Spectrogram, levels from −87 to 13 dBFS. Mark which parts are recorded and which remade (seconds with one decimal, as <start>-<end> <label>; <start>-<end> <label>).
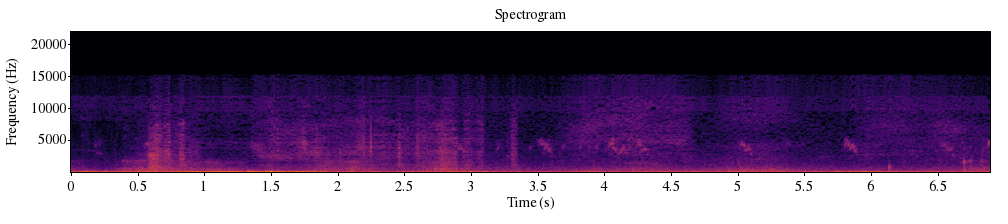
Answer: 0.0-0.9 recorded; 0.9-2.8 remade; 2.8-6.9 recorded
